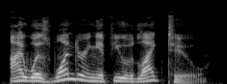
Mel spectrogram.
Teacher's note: Notice how the question goes up at the end, which shows that he is not overly confident.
